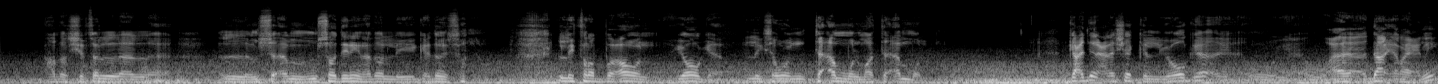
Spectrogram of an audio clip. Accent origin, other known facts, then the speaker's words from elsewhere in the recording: Kuwait; أنا سبق أني ذكرتها عندنا في الكويت.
